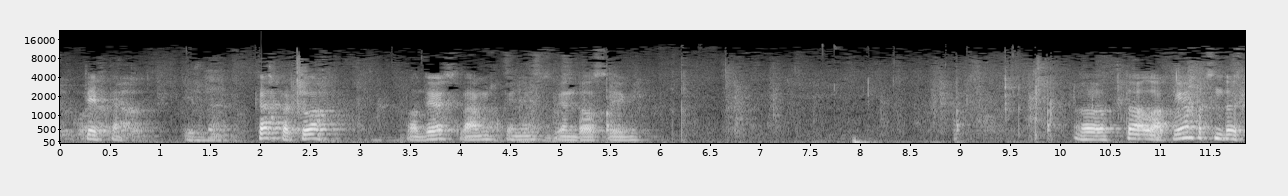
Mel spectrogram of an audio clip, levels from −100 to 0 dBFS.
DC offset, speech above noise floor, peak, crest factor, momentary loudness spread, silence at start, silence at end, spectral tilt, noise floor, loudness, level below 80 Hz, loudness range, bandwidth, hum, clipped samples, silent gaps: under 0.1%; 24 dB; 0 dBFS; 20 dB; 23 LU; 0 s; 0 s; -6 dB/octave; -41 dBFS; -18 LUFS; -42 dBFS; 16 LU; 13 kHz; none; under 0.1%; none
